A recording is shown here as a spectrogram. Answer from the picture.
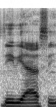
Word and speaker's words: DiBiase: Dan, it's DiBiase. You got the name wrong, silly.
